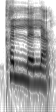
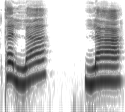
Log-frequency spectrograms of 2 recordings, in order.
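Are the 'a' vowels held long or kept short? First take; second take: short; long. First: The vowels are short and run together. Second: The vowels are held long and kept apart. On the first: The speaker calls it wrong. "assuming there is no mud at all, it is just kallala" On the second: The speaker calls it right. "they are to be elongated for two harakas"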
